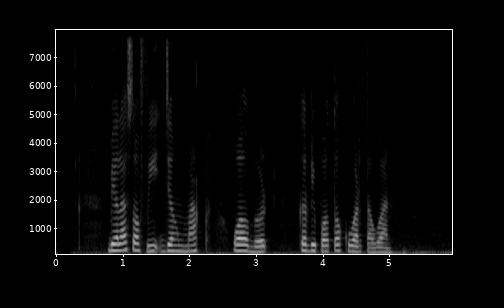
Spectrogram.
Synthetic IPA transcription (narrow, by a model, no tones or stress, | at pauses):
belasofid͡ʒɨŋmark̚wɔlbərt̪̚kɨrdipɔt̪ɔkuwart̪awan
